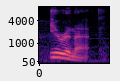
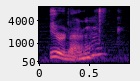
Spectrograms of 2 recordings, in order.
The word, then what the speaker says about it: Iranak: or you can call me Iranak. I'm sorry, what? Iranak. Yes. Is spelled that- backwards. Ear neck.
